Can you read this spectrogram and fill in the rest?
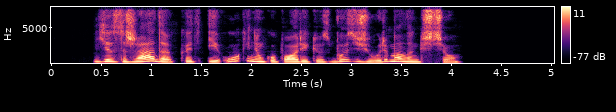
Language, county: Lithuanian, Kaunas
